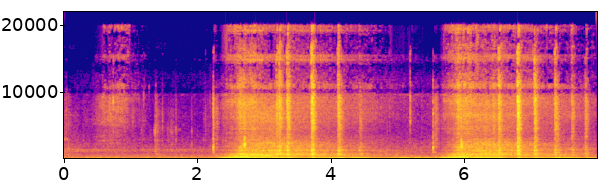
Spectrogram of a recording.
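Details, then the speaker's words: Drift car engine idling after hydrolocking on coolant during 360 entries: low, uneven, lumpy idle with a couple of throttle blips, steam and smoke coming out, a lot of water still being ingested; rough running after swallowing coolant. "really a lot of water still being ingested I'm just idling a bit rough"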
